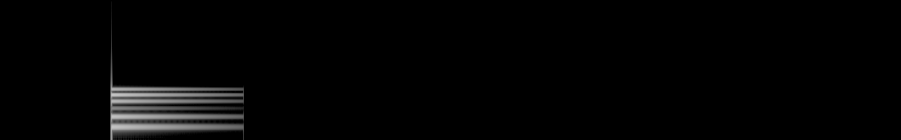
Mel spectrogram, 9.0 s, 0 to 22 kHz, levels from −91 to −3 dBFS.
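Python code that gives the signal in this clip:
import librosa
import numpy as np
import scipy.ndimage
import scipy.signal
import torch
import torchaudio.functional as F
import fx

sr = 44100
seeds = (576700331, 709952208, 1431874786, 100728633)

y = fx.additive_stiff(sr, length_s=1.32, hz=279.0, level_db=-24.0, upper_db=(-0.5, -20, -2.0, 3, -3.0), decay_s=2.39, stiffness=0.0037)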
